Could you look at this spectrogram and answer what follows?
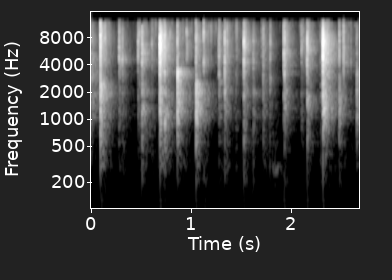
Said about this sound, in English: And just so you know, our hands are clapping, going in a circle because you can't see it.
